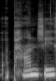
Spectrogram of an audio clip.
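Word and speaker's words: pongee: bags she will have aoni silk is and I don't know if I'm pronouncing that right it's p o n GE e aoni silk night dress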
